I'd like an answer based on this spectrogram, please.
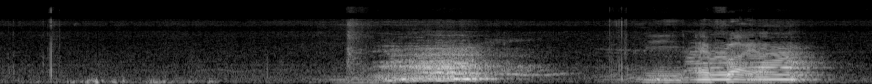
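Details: Cattle in the Kandang Lembu Benggolo pen, part of a breeding programme that produced a newborn calf. Two long, deep, harmonic moos, the second richer and wavering, separated by quiet pauses with faint knocks and background hum.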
